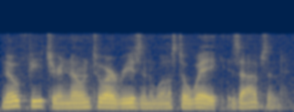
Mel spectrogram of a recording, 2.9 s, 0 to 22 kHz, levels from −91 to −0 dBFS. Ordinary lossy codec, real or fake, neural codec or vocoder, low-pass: MP3, 48 kbps; real; none; 7.2 kHz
